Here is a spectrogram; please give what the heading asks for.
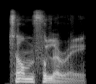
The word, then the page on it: Tomfoolery: British English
